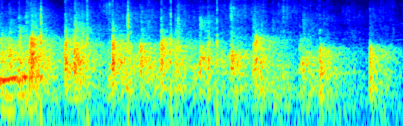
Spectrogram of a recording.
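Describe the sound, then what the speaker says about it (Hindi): A small group claps for a friend in a casual indoor gathering, uneven and fairly close, with distinct individual claps standing out in a loose, irregular rhythm. "तालियां गाइस एक बार अमित भाई के लिए, जोरदार तालियां"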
